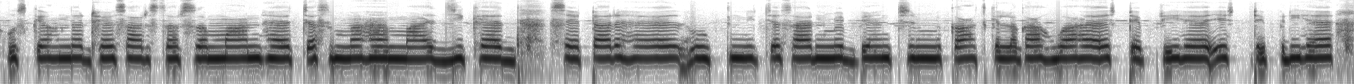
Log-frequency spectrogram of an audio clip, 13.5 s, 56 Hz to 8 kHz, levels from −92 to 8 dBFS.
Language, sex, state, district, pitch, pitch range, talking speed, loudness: Hindi, female, Jharkhand, Palamu, 255 Hz, 250-260 Hz, 110 wpm, -10 LUFS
